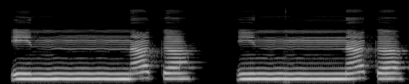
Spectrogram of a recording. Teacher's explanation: نون میں نون مشدد کا غنہ کرنا ہے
